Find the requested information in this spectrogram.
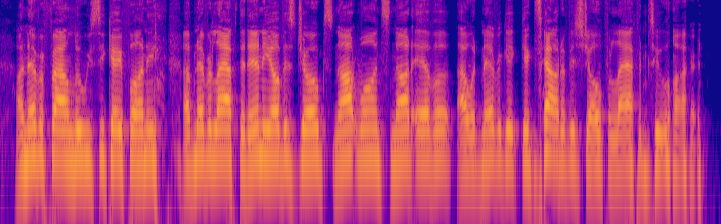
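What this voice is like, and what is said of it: Impression of the co-host. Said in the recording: “That's my impression of you.”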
